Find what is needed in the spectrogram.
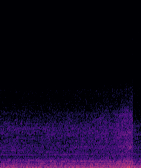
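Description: Steady, faint background hiss of room tone, with no distinct event.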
